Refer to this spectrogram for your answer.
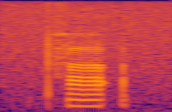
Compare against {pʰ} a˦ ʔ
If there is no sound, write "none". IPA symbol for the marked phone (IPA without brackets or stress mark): pʰ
